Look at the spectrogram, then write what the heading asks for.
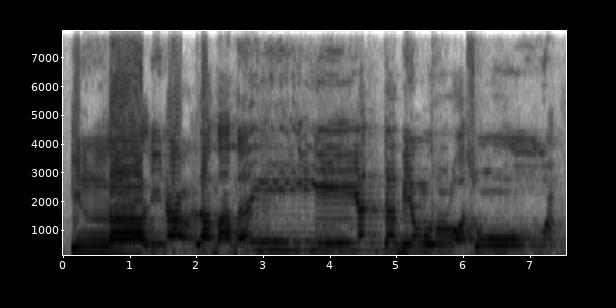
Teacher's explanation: nunnya langsung lebur kepada huruf ya dengan disertai dengung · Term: idgham bi ghunah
